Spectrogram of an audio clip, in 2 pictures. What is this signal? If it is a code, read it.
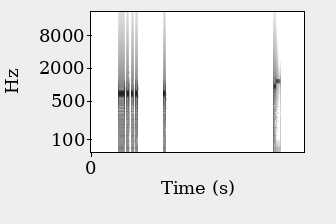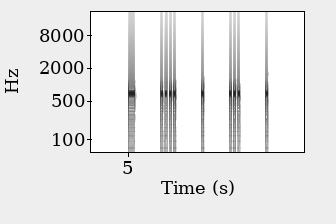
Morse code, heard as a keyed tone, about 28 wpm, spaced as for 13 wpm, 700 Hz. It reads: BE THESE
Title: 4x Character Spacing - Top 100 Words - 28wpm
